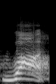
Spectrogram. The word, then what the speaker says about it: one: the article a because when you pronounce this word one wa it sounds wa that is w when it sounds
